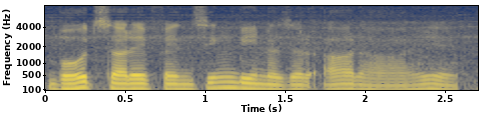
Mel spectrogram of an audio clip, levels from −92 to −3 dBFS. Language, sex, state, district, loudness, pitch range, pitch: Hindi, male, Arunachal Pradesh, Lower Dibang Valley, -18 LUFS, 110-125 Hz, 120 Hz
